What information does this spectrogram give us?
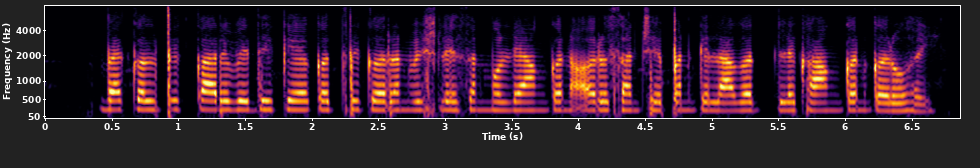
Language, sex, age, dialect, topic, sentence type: Magahi, female, 18-24, Southern, banking, statement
